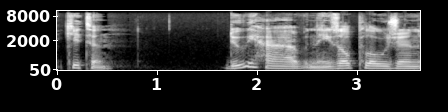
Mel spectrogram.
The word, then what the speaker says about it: kitten: we want to use glottal stop in the pronunciation of this word we should say kitten kitten this is the usage of close to the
